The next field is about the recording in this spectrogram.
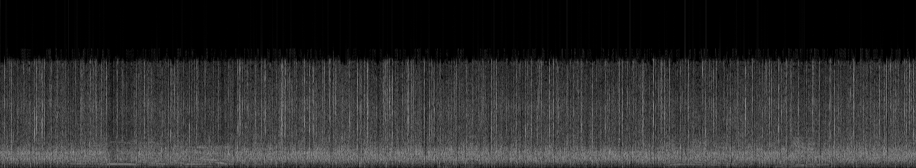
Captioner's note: some Applause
